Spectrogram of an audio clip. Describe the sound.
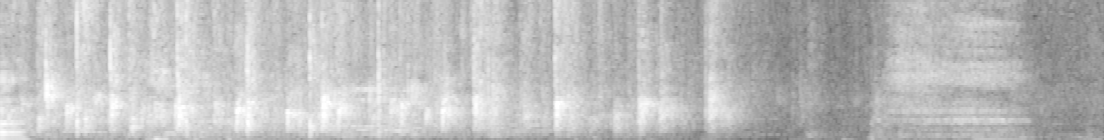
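An audience breaks into dense, steady applause, many hands clapping together for a few seconds before it thins out and fades, with a voice briefly heard as it dies down.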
